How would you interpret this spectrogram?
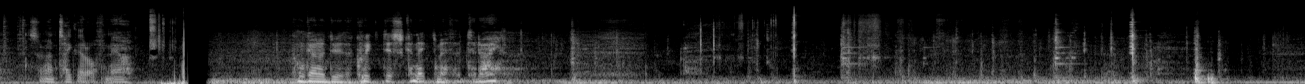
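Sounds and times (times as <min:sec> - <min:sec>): steady low rumble: 0:01.7 - 0:13.0
cables rattling and rustling: 0:04.9 - 0:13.0.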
